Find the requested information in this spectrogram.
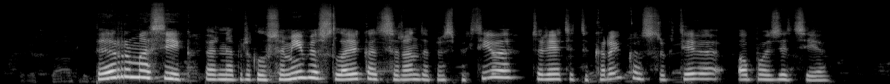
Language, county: Lithuanian, Tauragė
